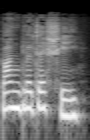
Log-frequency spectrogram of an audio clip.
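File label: "bangladeshi", British English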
